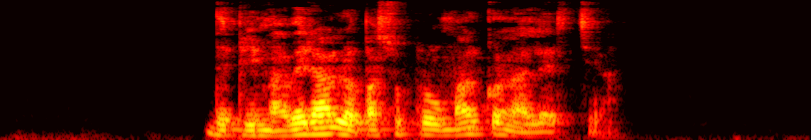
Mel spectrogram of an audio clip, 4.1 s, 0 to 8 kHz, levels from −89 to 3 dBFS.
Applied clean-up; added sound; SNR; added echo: neural mask model DeepFilterNet 3.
